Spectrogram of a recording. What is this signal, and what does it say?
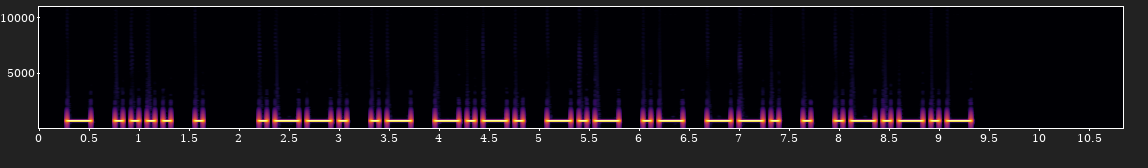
Morse code, heard as a keyed tone, about 15 wpm, 700 Hz. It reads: THE PACKAGE.
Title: Additional Easy Phrases 15wpm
